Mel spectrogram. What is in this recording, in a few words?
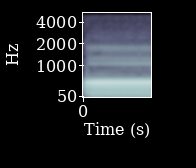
bassoon; Isaac Asimov's The Ultimate Robot (1994)(Microsoft Home)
